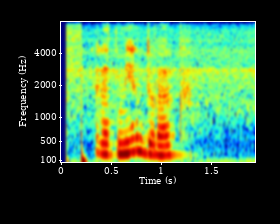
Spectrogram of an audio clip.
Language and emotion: Russian, neutral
